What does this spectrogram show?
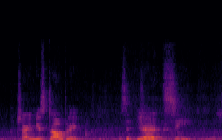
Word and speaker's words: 饺子: jiaozi? Jiaozi?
